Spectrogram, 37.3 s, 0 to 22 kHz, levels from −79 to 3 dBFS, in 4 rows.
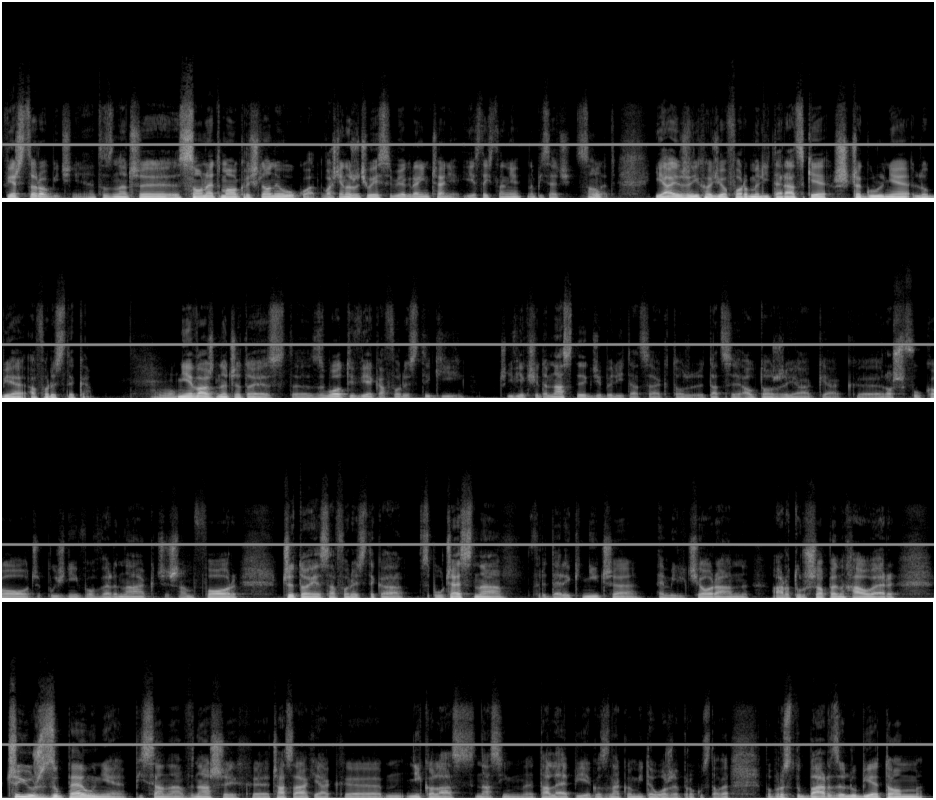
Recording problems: high-pitched whine; loud; throughout; 6 kHz, 6 dB below the speech
uneven, jittery; strongly; from 3 to 36 s

